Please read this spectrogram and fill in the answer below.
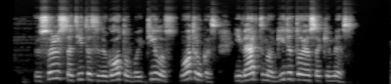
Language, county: Lithuanian, Klaipėda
